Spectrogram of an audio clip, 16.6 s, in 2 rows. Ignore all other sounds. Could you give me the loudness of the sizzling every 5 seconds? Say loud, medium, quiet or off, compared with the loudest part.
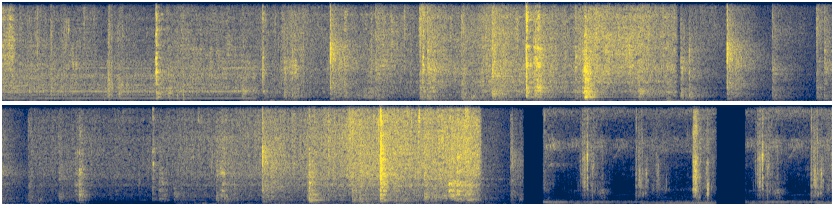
medium, loud, loud, off.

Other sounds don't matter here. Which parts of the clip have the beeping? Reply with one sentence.
The beeping can't be heard in this clip.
